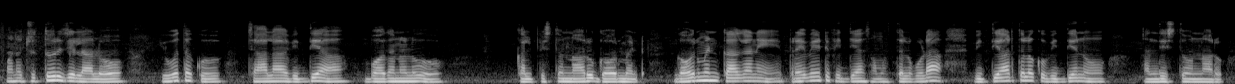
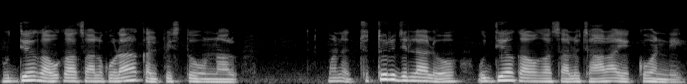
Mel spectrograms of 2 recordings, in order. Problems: none marked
